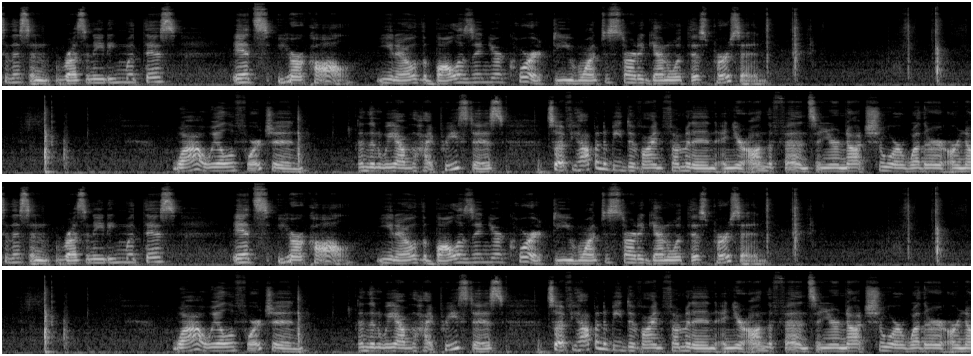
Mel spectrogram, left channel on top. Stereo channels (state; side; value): identical; both; correlation 1.00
